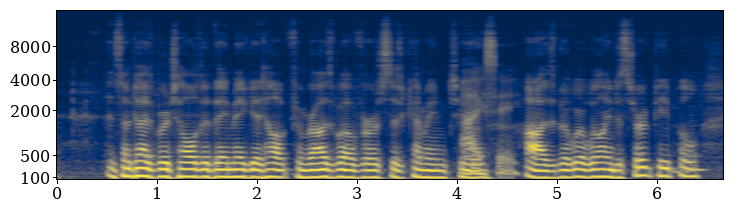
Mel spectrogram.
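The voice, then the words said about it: New England accent. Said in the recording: “My New England accent is coming out”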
